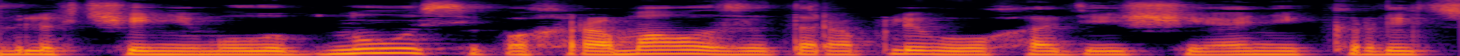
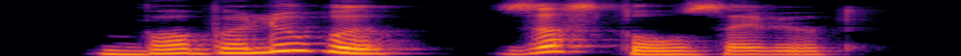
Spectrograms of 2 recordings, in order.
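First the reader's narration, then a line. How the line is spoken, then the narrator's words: Hesitant cough. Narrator (Russian): неуверенно кашлянула моя подопечная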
